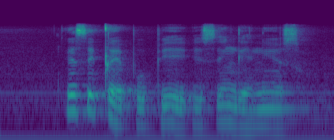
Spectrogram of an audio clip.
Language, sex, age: Zulu, male, 20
